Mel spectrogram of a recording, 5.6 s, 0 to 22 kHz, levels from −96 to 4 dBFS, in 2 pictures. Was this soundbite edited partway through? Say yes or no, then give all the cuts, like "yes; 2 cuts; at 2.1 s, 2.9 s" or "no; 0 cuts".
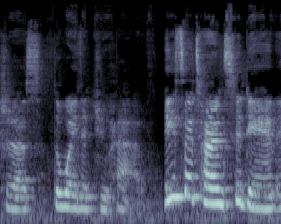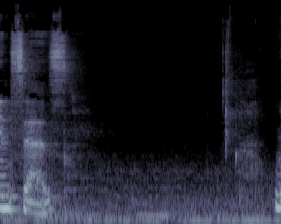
yes; 1 cut; at 1.6 s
